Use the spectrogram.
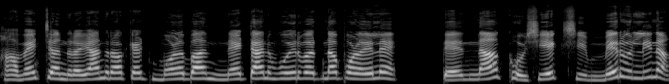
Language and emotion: Goan Konkani, happy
